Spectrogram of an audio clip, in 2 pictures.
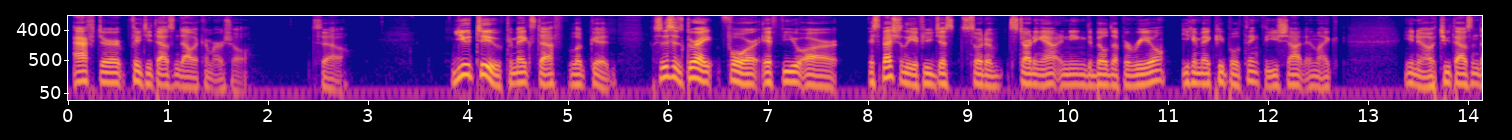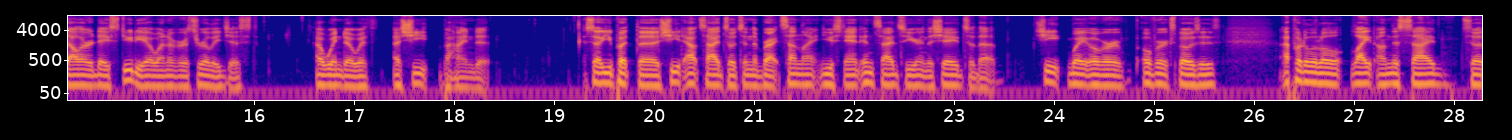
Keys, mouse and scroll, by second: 2.1 click, 15.9 click.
